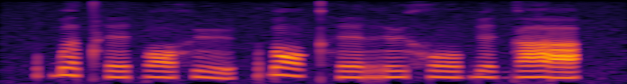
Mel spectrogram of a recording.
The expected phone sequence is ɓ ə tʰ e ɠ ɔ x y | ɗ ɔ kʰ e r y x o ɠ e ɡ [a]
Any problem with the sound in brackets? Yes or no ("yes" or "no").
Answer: no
